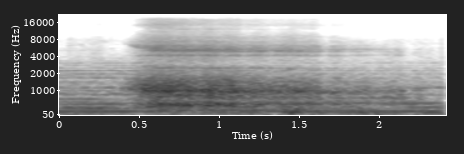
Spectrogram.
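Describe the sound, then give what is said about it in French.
A deep breath drawn in, one breathy rush of air lasting under a second, with a steady faint tonal hum running underneath. “Allez, on inspire.”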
